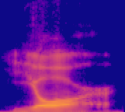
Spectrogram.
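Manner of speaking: slow you're said like "your", one syllable; pronunciation demo. Shown as a demonstration. Teacher showing students how you are sounds, slow and careful. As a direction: stretch your out slowly so students hear it. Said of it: "Presta atenção na pronúncia que muda".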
